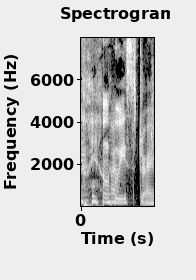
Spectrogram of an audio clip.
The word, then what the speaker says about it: Julia Louis-Dreyfus: Yeah, I mean, Julia Louis-Dreyfus. Did I pronounce that correctly? – Julia Louis-Dreyfus.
